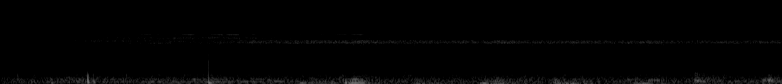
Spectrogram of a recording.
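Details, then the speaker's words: Home-built direct conversion receiver for the 40-meter band, after an AF amplifier hum fix: a quiet, even hiss with a low rumble and faint ticks and blips, with some CW faintly audible; normal static. "I don't know if you can hear that that is just static and actually if you're listening carefully you can hear some CW"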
